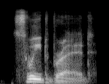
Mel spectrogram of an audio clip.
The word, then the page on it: sweetbread: British English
